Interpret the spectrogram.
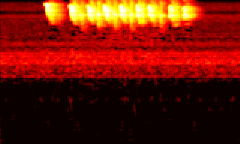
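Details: Male Anna's hummingbird calling from the feeder perch he guards: one quick high chip, then a run of about ten rapid, piercing chirps lasting a second and a half, then silence.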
